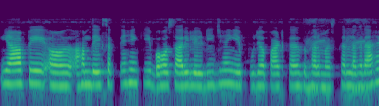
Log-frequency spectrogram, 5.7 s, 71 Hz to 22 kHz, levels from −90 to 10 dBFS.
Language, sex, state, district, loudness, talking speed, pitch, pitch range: Hindi, female, Chandigarh, Chandigarh, -20 LUFS, 210 wpm, 220 Hz, 215-240 Hz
